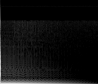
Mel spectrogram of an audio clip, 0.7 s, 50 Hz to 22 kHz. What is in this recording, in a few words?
Tom - Low Tom, Wiard 300-Series Modular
